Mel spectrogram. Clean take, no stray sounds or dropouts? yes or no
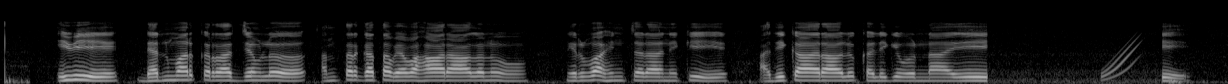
no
